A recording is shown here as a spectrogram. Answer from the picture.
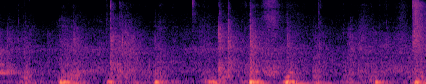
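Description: Bare feet stepping on a wooden floor: several soft, low thumps at uneven intervals.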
